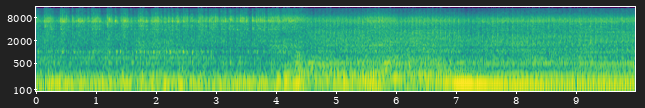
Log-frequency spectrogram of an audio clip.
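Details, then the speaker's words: 1973 Datsun 610, just after starting right up from cold: a fast, slightly uneven idle with revs easing down as it warms; nothing abnormal heard; cold fast idle. "Starts right up to the cold."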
